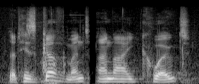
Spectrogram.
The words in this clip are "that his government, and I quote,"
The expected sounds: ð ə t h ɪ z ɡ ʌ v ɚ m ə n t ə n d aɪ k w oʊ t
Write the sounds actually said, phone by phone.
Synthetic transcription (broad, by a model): ð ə t h ɪ z ɡ ʌ v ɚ m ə n t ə n aɪ k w oʊ t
